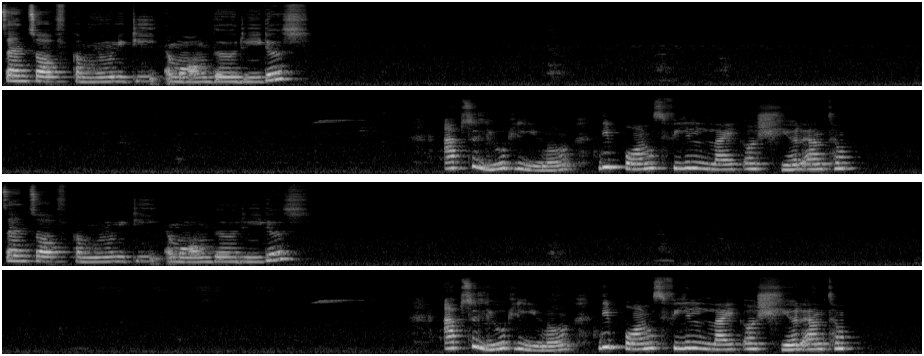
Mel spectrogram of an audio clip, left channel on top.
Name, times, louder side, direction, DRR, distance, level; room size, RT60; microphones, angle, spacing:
voice 1, 0.0-3.0, left 3 dB, 90° left, 0.6 m, -26 dB
voice 2, 13.6-14.9 15.2-17.6, right 2 dB, 20° right, 0.4 m, -24 dB
4.0 x 2.3 x 3.5 m
head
